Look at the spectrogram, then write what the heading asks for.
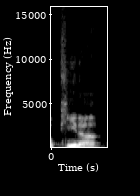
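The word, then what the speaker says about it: Peña: I also wanted to say Michael Pena, I think is how you pronounce his last name. – Yeah.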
